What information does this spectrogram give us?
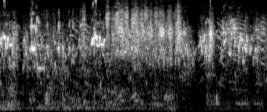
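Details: Budgerigars chatter through a winter morning, layered high warbles and squawky chirps from several birds, with one brief break before the chorus picks up again.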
